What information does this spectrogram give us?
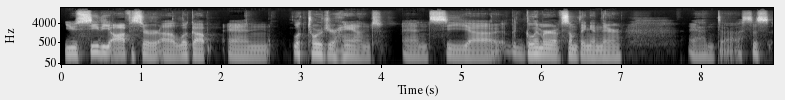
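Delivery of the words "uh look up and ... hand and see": ordinary talk, nothing marked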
